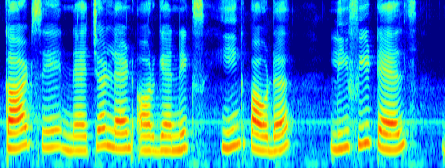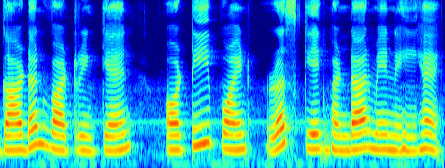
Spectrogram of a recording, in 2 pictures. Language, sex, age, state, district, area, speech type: Hindi, female, 45-60, Rajasthan, Jaipur, urban, read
